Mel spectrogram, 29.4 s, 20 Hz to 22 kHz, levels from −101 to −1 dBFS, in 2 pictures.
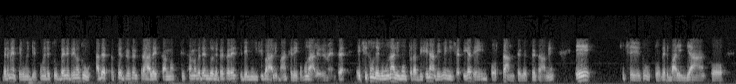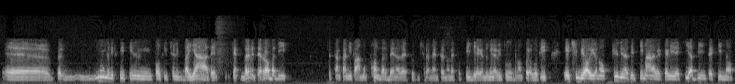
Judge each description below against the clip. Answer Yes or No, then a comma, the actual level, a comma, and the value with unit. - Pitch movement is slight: No, average, 3.4 semitones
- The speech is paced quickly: Yes, fast, 180 wpm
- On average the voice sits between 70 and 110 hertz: Yes, low, 100 Hz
